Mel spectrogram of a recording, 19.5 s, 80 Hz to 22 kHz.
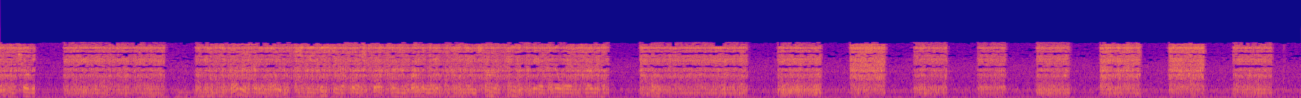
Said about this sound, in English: I had a boombox with me because I had no radio in the car, and I was tuning to find radio stations and finding absolutely nothing, and that went on for a good 10 minutes. So we just have a few seconds of that.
